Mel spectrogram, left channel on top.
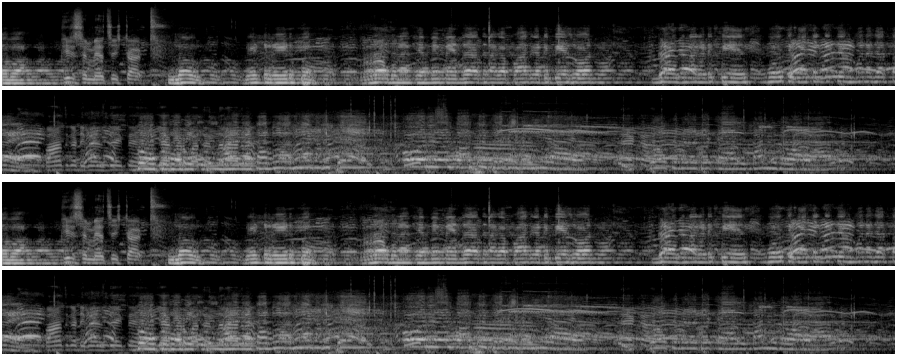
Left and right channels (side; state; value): both; identical; correlation 1.00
